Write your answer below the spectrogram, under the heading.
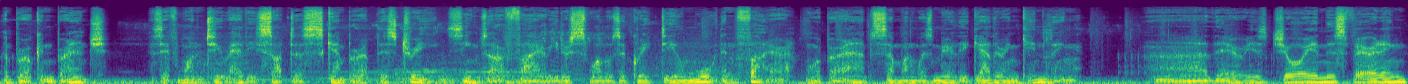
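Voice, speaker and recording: A put-on character voice speaks at a moderate pace over loud music in the background. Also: man, very deep, low pitch for a man. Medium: machinima. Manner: theatrical, florid.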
